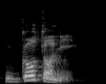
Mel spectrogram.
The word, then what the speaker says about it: 毎に: However, instead of being pronounced mai, it's pronounced goto ni.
